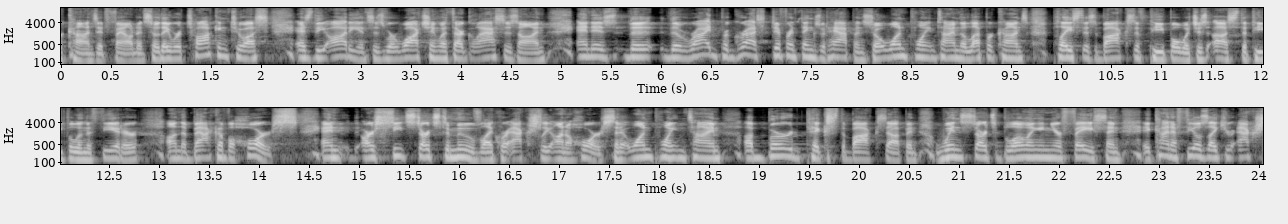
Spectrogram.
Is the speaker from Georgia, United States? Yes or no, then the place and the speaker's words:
no; Virginia, United States; I was raised in Virginia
